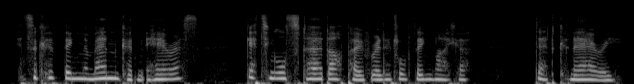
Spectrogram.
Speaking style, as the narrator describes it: she began, in a high, false voice

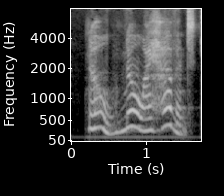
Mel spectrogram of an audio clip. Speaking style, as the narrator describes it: gasped poor Anne

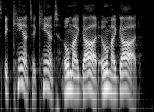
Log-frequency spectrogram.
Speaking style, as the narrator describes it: Captain Stefanini exclaims

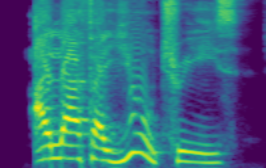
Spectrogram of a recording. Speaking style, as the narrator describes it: she shouted

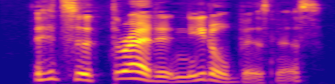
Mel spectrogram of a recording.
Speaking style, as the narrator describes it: he said laughing

